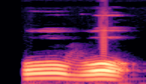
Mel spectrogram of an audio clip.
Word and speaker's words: Foveaux: पोवो उच्चारण इसका ऐसा होता है, इसकी स्पेलिंग अगर आप देखेंगे FOVEAUX है।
